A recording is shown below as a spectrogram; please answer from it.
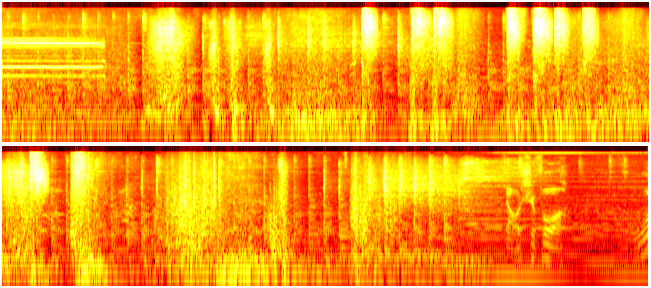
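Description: Kung fu fight sound effects: a fast series of punches, hits and whooshes over backing music.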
